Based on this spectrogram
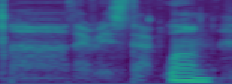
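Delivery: soft, unvoiced whisper to oneself.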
